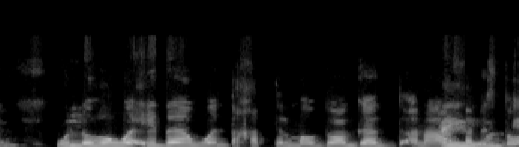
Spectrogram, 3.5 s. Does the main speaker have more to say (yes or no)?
no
